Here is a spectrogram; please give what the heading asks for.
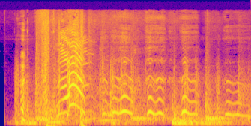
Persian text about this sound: وای خدا این صدای تبلا چقدر ترسناکه.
